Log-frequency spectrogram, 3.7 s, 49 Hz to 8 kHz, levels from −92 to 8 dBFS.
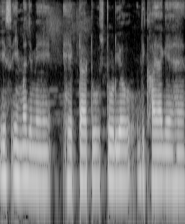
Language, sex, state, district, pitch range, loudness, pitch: Hindi, male, Delhi, New Delhi, 125-135 Hz, -18 LUFS, 130 Hz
